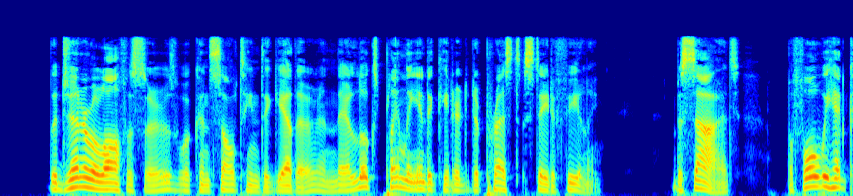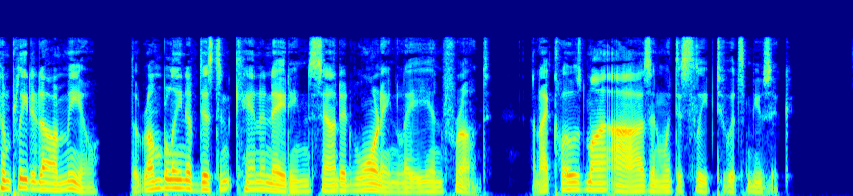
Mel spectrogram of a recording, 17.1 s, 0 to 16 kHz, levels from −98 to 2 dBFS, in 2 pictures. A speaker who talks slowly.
No: average, 155 wpm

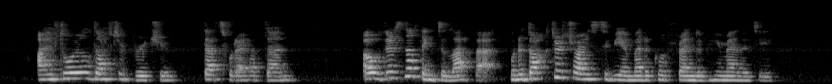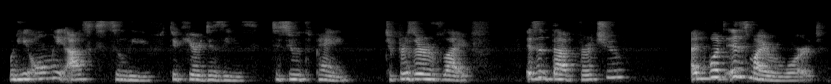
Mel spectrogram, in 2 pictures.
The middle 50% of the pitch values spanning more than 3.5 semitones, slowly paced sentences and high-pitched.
No: average, 4.0 semitones; average, 175 wpm; high, 225 Hz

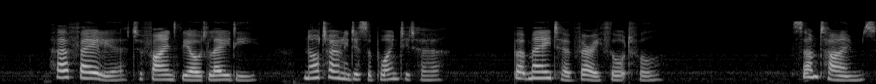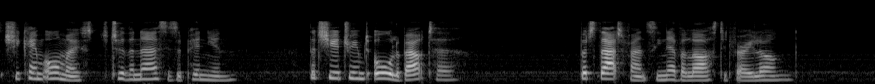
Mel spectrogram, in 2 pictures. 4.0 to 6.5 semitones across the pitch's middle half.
Yes: average, 4.8 semitones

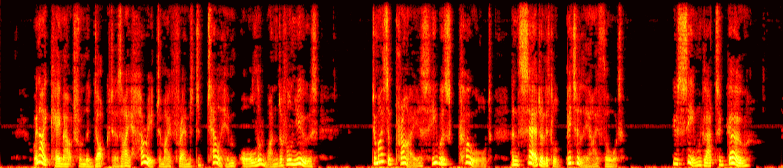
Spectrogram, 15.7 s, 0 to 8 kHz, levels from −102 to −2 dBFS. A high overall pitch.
No: medium, 180 Hz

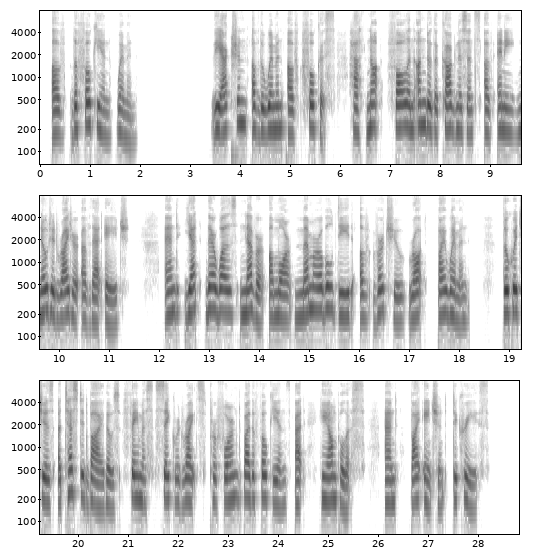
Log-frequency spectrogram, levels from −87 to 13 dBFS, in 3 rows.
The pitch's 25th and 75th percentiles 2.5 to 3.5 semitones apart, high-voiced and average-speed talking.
No: average, 2.9 semitones; high, 195 Hz; slow, 125 wpm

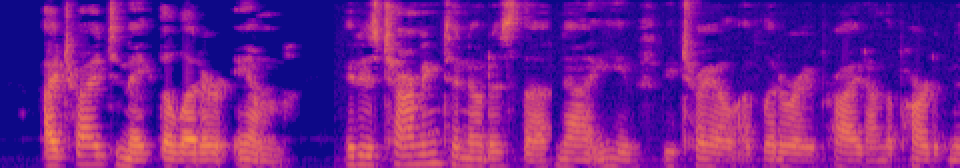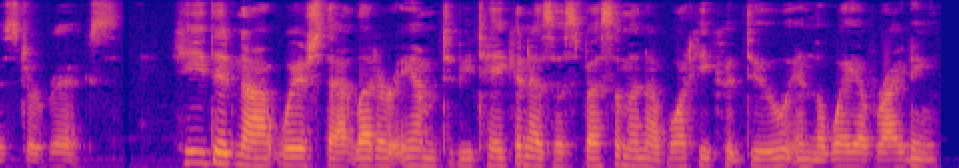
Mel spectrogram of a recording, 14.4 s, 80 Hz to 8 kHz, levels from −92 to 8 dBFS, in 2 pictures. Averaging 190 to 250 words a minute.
Yes: average, 195 wpm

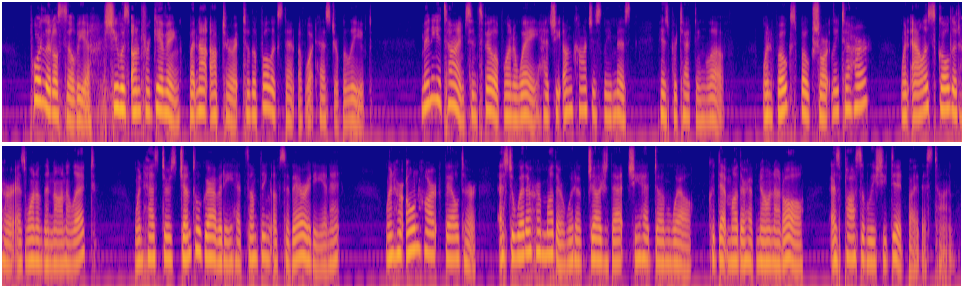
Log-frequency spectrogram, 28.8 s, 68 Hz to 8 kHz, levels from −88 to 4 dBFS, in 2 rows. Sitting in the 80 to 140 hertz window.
No: medium, 170 Hz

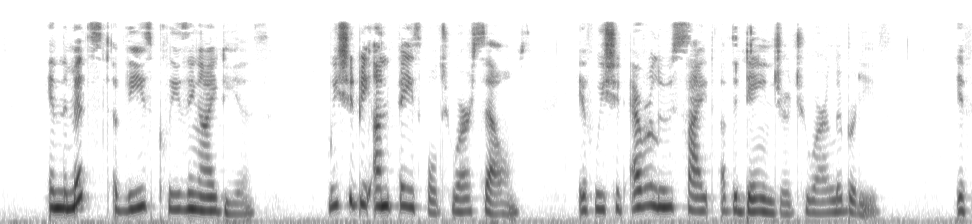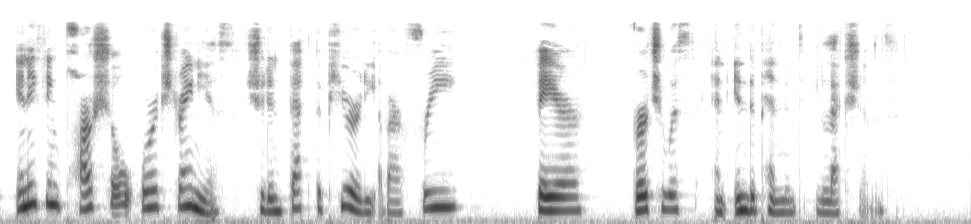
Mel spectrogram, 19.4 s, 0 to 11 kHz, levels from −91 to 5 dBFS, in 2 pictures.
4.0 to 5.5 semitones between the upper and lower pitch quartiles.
Yes: average, 5.2 semitones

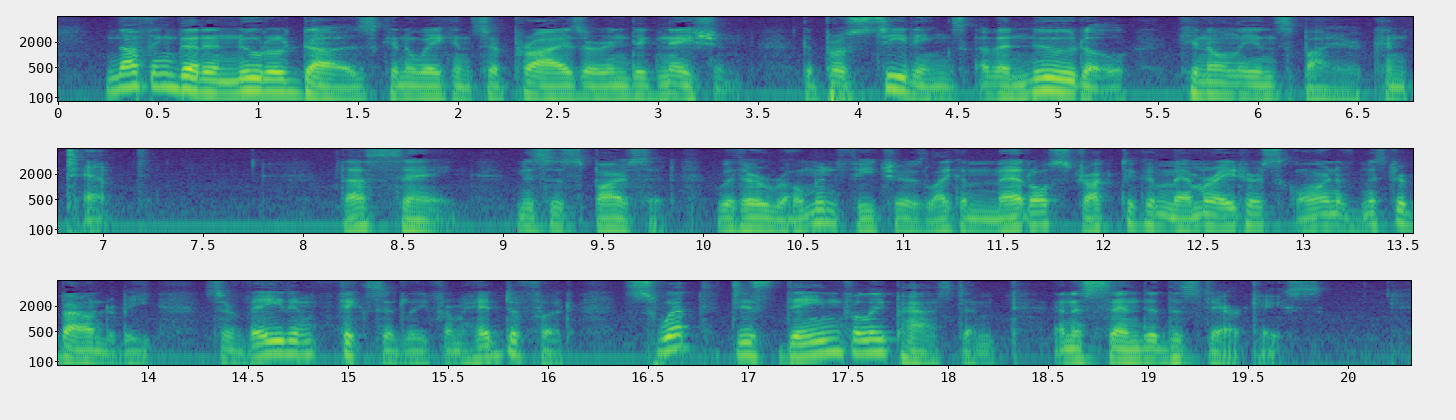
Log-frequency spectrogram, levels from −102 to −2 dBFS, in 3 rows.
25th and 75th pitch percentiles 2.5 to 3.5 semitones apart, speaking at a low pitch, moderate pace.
No: average, 4.6 semitones; low, 105 Hz; average, 155 wpm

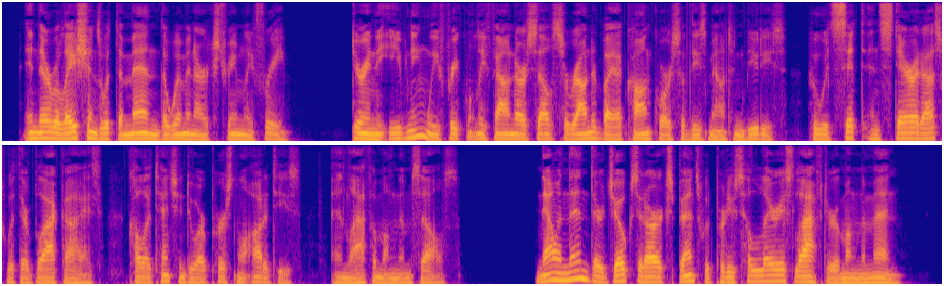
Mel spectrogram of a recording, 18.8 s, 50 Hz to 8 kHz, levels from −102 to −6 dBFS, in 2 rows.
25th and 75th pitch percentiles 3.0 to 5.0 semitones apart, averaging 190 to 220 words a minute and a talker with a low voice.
Yes: average, 3.3 semitones; average, 200 wpm; low, 105 Hz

